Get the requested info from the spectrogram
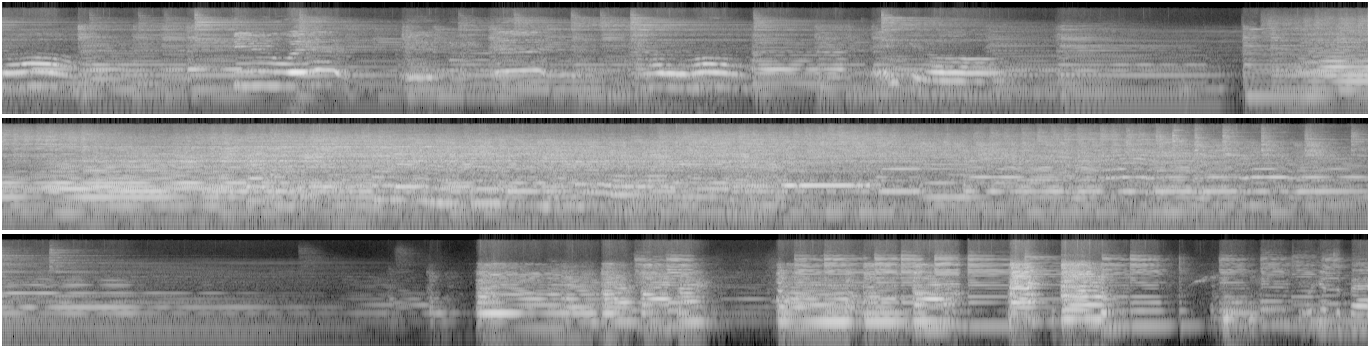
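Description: A rock band rehearsing live on electric guitars, bass guitar and drums. Bending guitar notes give way about nine seconds in to the whole band playing loud and sustained. That dies away around twenty-two seconds, and short stop-start guitar phrases follow.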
